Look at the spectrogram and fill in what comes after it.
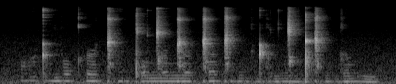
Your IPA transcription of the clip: ɔ̤ ʈ o̤ j o kʰ ə˞ ǁʰ ə̤ ɖ tʼ o ŋ͡ǀ ə˞ ŋ͡ǁ ə˞ ǁ ə ǁ i̤ w ɡ ə̤ ɖ ɡ o d ŋ͡ǀ ə̤ d ǁʰ i ɡ ə m i

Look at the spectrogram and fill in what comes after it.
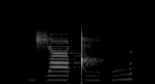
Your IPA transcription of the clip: d͡ʒ a ǃ e̤ ʔ ə̤

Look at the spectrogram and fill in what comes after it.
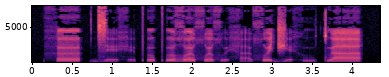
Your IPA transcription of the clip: h ʌ | d͡z ɛ̰ h ɛ̰ pʼ o pʼ o ʁʷ ʌ χʷ a χʷ ɛ̰ h a̰ χʷ ɛ d͡ʒ ɛ̰ h ṵ tʷ a

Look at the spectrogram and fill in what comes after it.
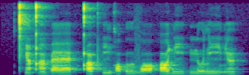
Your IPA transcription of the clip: tʰ ĩ˦ qʼ ɛ̃˨ p æː˨ | qʼ ʊː˦ pʰ ĩ˦ ɡ ɔ˦ ʔ ʊː˦ v ɔː˨ h ɒː˦ ʎ ĩ˦ | n ʊː˦ l ĩː˦˨ ʎ ə̃˦

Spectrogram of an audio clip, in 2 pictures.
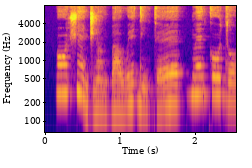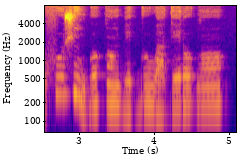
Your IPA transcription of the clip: ɔ̃˦ ʃ ɛ̃˦˨ d͡ʒ ã˨ ɡ͡b a˨ w e˧ d ĩ˨ k ɛ˨˦ | b ɛ̃˦ k o˦ d o˧ f u˦ ʃ ĩ˦˨ ɡ͡b o˧ k ɔ̃˧ ɡ͡b e˨ ɡ͡b u˧ w a˨ k e˧ ɾ o˧ ɡ ɔ̃˧

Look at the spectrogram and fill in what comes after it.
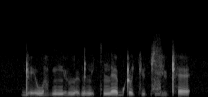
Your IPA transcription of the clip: ɖ ḛ w a̤ b ɲ e̤ ɭ ɳ ɛ̰ ɖ n ḛ c n ɛ b ʈ ʊ c y c z e̤ ʈʰ ɛ

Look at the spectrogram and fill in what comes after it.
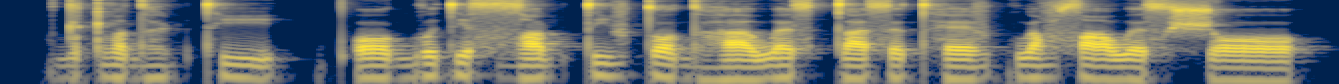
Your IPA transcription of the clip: dˤ a ʈ ðˤ ə dʱ ə ʈ t̪ʰ i | pʼ ɔ ɡʷ i t̪ i s zˤ a ʈ t̪ i v t̪ ɔ dʱ a w ɜ s t̪ a s ə t̪ʰ ɛ v kʷ a v sˤ a w ə s ʃ ɔ

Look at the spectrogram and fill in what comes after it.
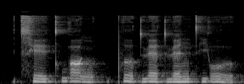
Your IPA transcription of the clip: t͡sʰ e˦ ɪ̯ kʰ w ɑ˥˨ ŋ | pʰ ɤ˥˨ t̪ ɥ ɛ˥˨ t̪ ɥ ɛ˦ n t̪ʰ j o˥˨ ʊ̯

